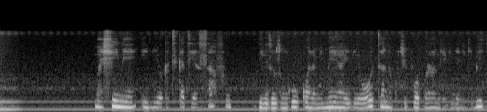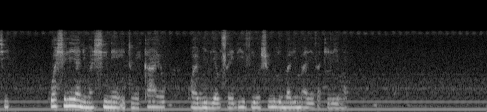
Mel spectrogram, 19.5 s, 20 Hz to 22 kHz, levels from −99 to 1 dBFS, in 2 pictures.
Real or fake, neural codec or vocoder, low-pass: real; none; 7.2 kHz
